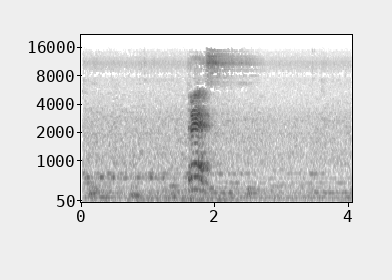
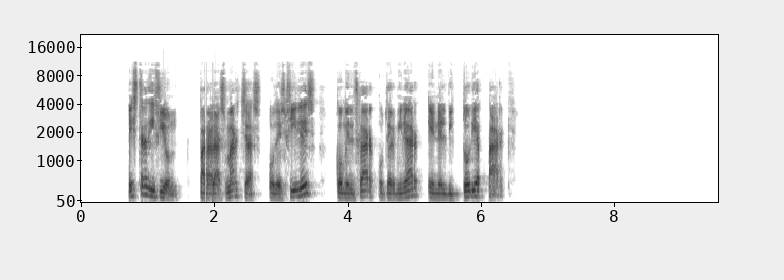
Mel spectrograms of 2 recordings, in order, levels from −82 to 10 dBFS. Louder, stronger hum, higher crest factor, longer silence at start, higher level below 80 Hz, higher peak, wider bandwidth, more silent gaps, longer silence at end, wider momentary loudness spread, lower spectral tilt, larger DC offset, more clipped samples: about the same, -16 LUFS vs -15 LUFS; neither; first, 24 dB vs 18 dB; second, 0.05 s vs 0.7 s; first, -50 dBFS vs -56 dBFS; about the same, -2 dBFS vs 0 dBFS; first, 16 kHz vs 11.5 kHz; second, none vs 1.55-1.78 s, 2.75-2.82 s, 3.70-3.83 s; second, 0 s vs 3.25 s; first, 28 LU vs 7 LU; second, -1 dB/octave vs -3 dB/octave; neither; neither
